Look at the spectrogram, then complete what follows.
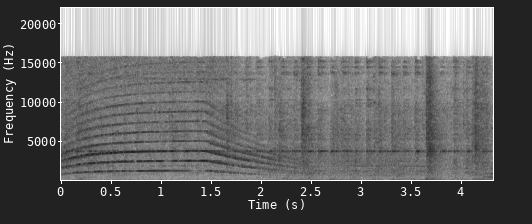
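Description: A siren-like wail inside a ghost train rises quickly, holds for about a second and a half, then slides down and fades. Under it the ride car rumbles along its track, and a sharp knock comes near the end.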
